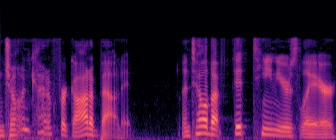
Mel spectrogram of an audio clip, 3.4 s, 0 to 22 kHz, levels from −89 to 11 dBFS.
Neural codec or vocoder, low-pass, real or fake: codec, 24 kHz, 0.9 kbps, WavTokenizer, small release; 7.2 kHz; fake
